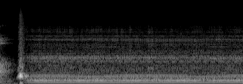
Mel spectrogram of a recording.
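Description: A NeXTcube computer running, its roughly 31-year-old SCSI hard drive giving a loud, steady hum over a hiss that starts suddenly just after the start. The noise is the sign of an aging drive, which the owners fear could fail at any moment.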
